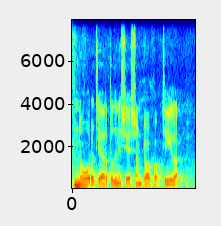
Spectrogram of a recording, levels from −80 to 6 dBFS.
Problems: constant background noise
